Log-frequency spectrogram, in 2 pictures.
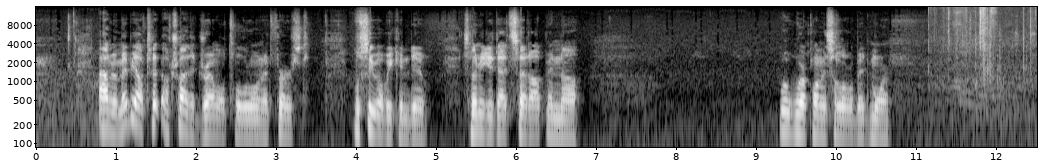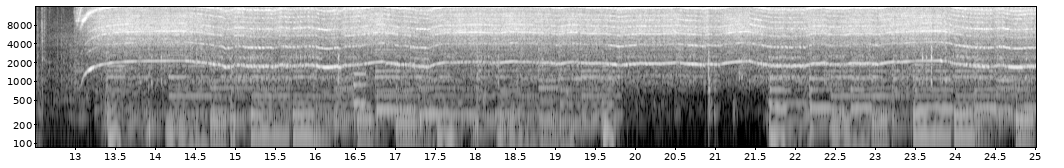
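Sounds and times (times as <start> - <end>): rotary tool grinding whine: 11.2 - 25.0.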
